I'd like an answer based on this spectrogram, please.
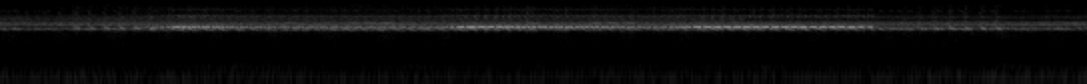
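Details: Bell cricket song in autumn, Sanuki, Chiba, Japan, recorded with a field recorder: three loud, high ringing trills, each a second or more long and pulsed, rise out of a continuous chorus of other insects.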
